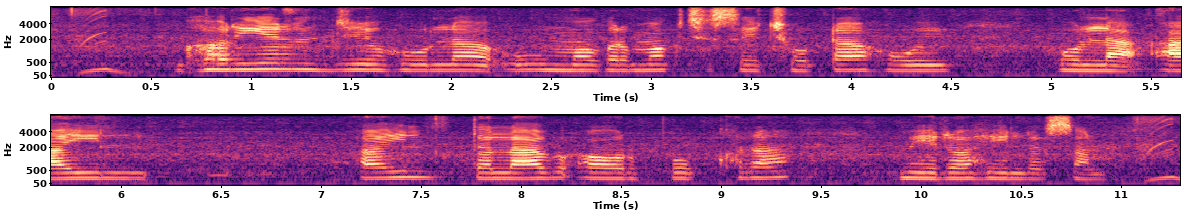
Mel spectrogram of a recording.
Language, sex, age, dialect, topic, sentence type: Bhojpuri, female, <18, Southern / Standard, agriculture, statement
